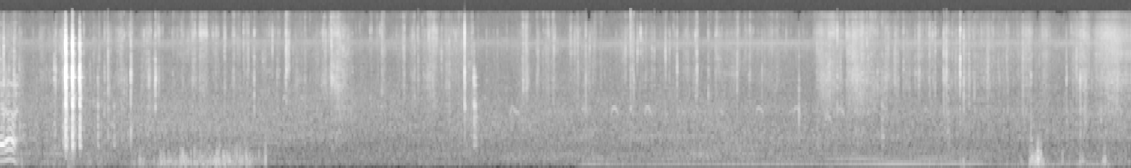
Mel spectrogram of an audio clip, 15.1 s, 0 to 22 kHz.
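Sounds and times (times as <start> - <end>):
small birds chirping: 0.0 - 15.0
sharp clicks: 0.1 - 2.2, 6.0 - 7.1.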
